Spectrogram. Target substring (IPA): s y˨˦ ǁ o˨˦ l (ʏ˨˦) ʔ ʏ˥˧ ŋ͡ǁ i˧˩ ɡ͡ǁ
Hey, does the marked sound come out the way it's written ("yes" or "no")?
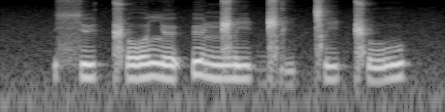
yes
